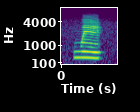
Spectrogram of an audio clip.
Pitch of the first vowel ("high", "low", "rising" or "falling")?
falling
